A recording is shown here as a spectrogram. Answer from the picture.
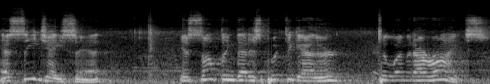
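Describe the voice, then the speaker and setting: Over noticeable background noise and audible room echo, a man with a high pitch talks at a fairly slow pace with ordinary pitch variation. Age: 60s. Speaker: radio host, rally speaker. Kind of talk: political rally speech. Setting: outdoor rally with crowd. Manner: animated.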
